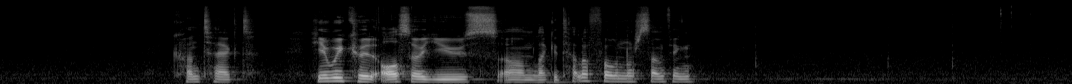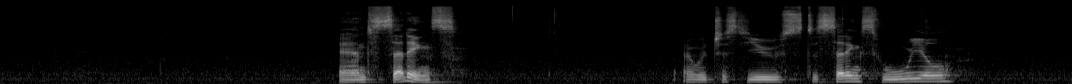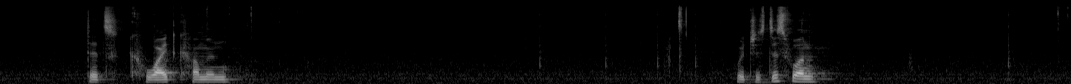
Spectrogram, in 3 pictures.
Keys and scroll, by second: 4.8 super+c, 6.9 super+v, 18.2-19.3 typing, 26.6 super+c, 28.0 super+v.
